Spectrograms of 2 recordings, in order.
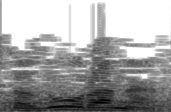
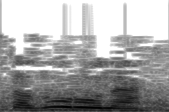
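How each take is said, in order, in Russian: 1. Гласная после r — a. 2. Гласная после r — u. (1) "а говоришь тазурана" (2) "Уже не говоришь тазуруна"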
